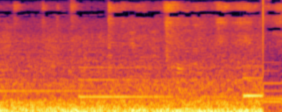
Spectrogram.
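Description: Loud low rumble of road noise inside a moving vehicle, under background music; the rumble cuts off suddenly at the end.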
